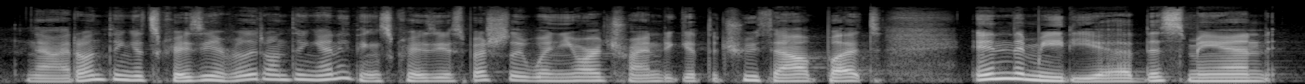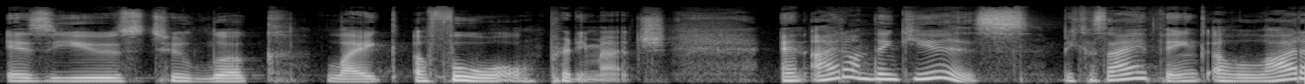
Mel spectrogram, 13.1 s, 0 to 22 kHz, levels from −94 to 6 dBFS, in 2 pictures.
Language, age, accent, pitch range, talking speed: English, 20-39, American, 155-195 Hz, 220 wpm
